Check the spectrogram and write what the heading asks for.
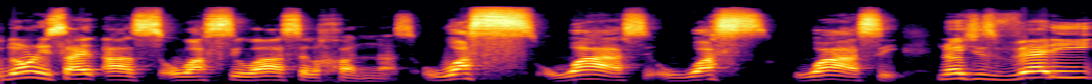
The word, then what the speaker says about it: وسواس: So many people recite this verse as wasiwasi. No. The sin after that wa is carrying sukun. And it has to be sukun. So don't recite as wasiwasi al-khannas. Waswasi.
